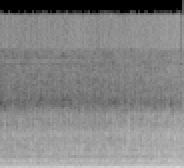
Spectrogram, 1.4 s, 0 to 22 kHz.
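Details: Citroen C1 after exhaust back box replacement with clamps and exhaust paste sealing joints: smooth, even low idle with steady hum, no puffing or ticking; normal idle, exhaust leak-free.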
